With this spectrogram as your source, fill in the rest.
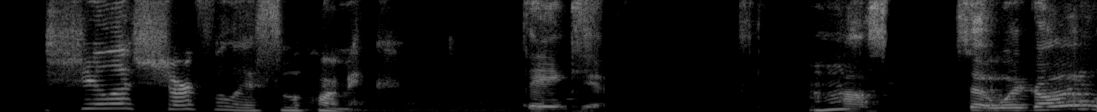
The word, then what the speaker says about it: McCormack: your name correctly so uh it's uh we'll pronounce it for me so i'm saying it correctly sheila sherpales mccormick thank you so we're going live on youtube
